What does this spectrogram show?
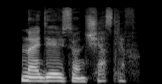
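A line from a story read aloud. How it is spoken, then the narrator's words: Mumbling. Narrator (Russian): бормочу я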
